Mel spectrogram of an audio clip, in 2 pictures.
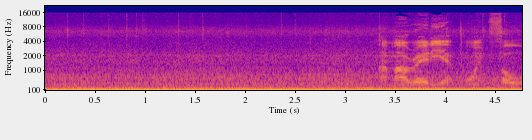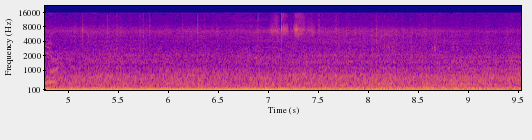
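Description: Tyres roll on asphalt under a Jeep Wrangler.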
